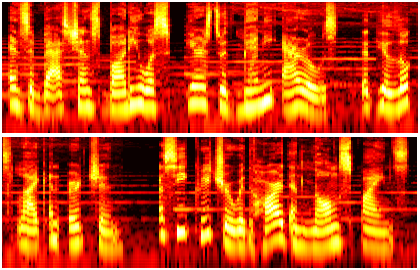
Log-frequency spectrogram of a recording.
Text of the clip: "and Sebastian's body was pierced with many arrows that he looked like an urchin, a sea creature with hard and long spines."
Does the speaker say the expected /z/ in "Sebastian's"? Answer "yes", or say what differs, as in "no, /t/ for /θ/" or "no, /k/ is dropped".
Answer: no, /s/ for /z/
